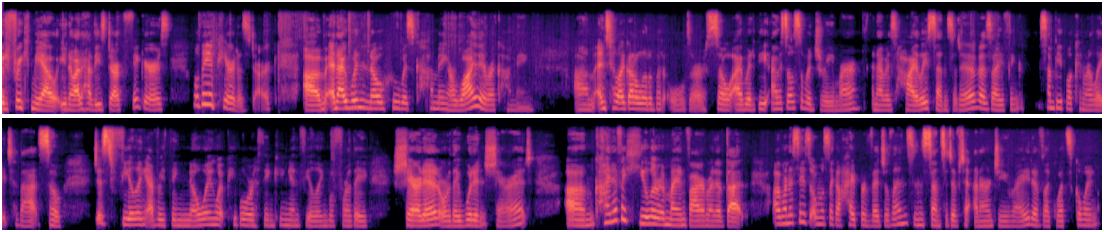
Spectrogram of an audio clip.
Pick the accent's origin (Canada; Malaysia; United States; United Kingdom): Canada; Neyaashiinigmiing, Ontario; I am from Neshengangaming, which is called Cape Croker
